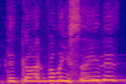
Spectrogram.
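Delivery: high mocking serpent voice; mocking tempter. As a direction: scoff at it as the devil would. Serpent's taunt peaks.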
